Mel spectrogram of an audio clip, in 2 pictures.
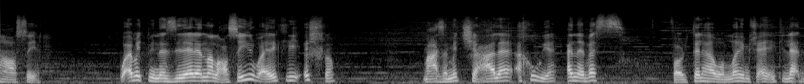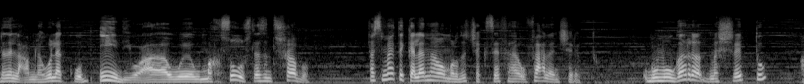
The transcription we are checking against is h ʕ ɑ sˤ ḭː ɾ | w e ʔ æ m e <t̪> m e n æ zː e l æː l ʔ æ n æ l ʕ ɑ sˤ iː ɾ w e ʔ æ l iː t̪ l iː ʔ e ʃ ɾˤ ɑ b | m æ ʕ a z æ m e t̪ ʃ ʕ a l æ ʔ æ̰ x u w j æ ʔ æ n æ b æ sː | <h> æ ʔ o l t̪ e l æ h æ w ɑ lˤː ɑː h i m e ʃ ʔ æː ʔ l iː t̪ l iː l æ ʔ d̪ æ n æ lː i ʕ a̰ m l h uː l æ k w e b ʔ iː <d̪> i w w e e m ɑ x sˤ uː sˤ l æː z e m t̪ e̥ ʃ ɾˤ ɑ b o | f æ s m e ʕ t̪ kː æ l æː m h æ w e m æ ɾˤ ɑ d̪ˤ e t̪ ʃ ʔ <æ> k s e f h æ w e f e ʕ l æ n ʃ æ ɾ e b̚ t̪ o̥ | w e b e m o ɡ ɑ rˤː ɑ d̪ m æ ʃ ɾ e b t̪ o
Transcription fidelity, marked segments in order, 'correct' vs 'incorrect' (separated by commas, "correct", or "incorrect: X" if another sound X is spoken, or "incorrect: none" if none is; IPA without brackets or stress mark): correct, incorrect: f, correct, correct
